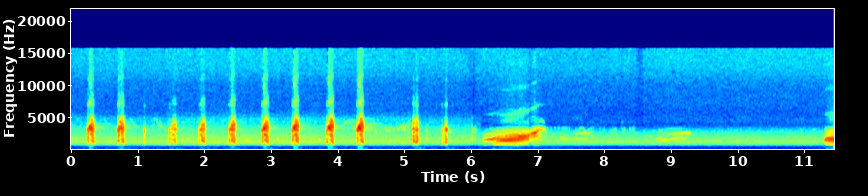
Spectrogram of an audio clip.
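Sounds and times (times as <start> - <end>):
Barbary partridge giving harsh rasping calls in Sardinia: 0.0 - 9.4, 11.2 - 11.4.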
